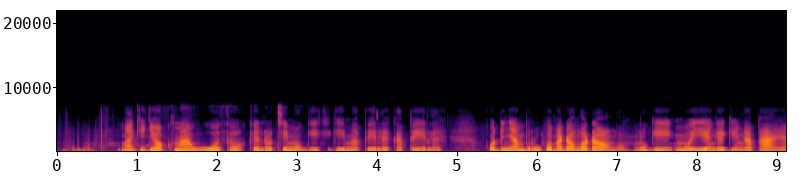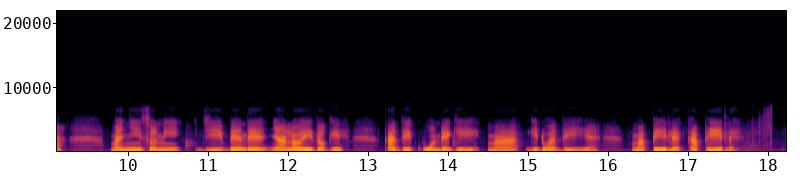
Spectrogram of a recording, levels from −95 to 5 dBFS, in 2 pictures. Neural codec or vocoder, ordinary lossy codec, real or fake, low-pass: none; none; real; 7.2 kHz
